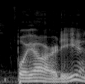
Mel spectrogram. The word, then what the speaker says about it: Boiardi: But the name is Boyardee, and it's spelled differently: Boiardi.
